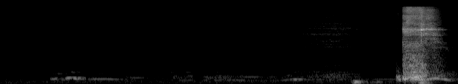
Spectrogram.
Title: standing head sneeze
